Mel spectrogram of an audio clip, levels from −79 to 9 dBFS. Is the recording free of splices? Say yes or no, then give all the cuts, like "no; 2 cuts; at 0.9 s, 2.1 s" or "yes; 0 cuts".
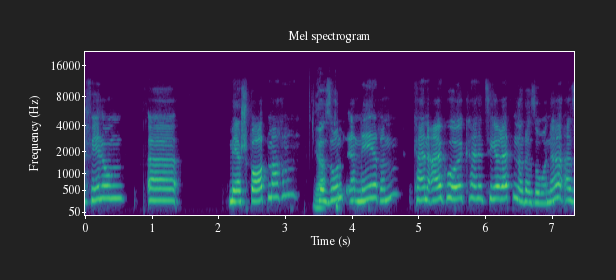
no; 1 cut; at 4.8 s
